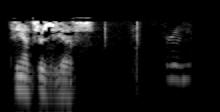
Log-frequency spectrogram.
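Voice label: Sheriff Dispatch, Scanner audio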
